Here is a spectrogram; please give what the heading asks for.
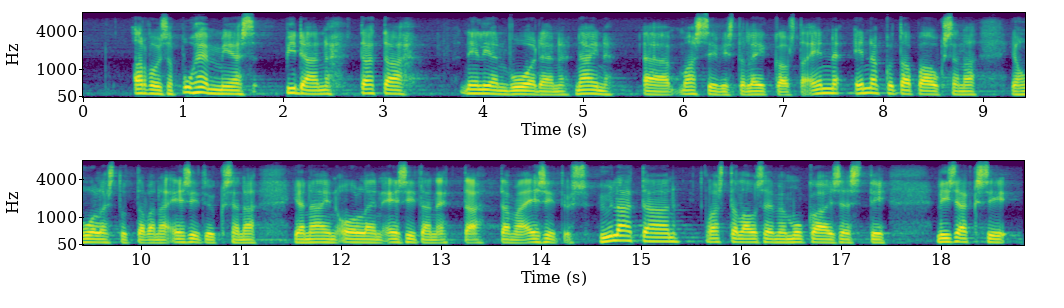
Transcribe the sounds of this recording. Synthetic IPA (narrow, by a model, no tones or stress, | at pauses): ɑrʋo̞jsɑpuɦe̞mːiespidænt̪æt̪æ | ne̞ljænʋuo̞dennæjnː | mɑsːiːʋist̪ɑle̞jkːɑust̪ɑ̰ʔene̞nːɑkːot̪ɑpɑukse̞nɑjɑhuo̞le̞st̪ut̪ːɑʋɑnɑ̰ʔe̞sit̪ykse̞næjɑnæinʔo̞̰lːe̞ne̞sit̪æne̞t̪ːæt̪æmæe̞sit̪yshylæt̪æːnʋɑst̪ɑlɑuseːmːe̞mːukɑise̞st̪ilisæksi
